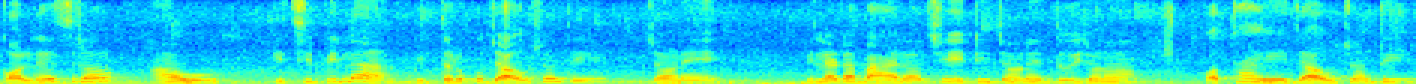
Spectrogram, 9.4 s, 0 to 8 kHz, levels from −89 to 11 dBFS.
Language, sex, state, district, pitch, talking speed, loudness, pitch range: Odia, female, Odisha, Malkangiri, 245 Hz, 115 wpm, -20 LUFS, 220-260 Hz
